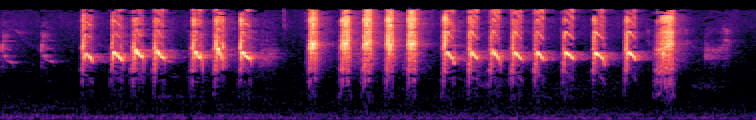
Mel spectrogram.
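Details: Besetan song from a grey-cheeked bulbul, known as cucak jenggot, that went from mute to active singing: clusters of bright high chirps mixed with rough chattering notes, repeated in quick groups.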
